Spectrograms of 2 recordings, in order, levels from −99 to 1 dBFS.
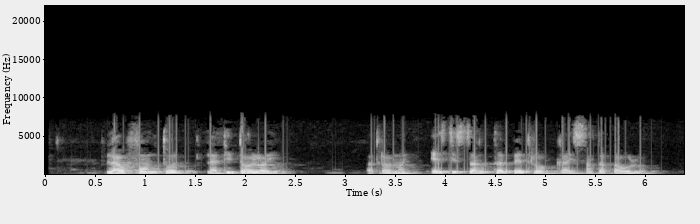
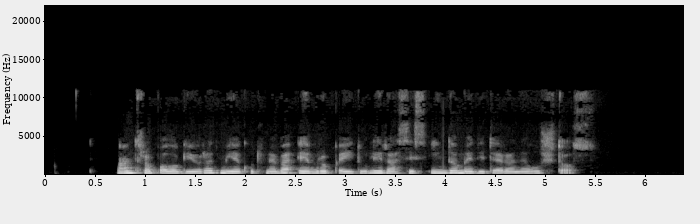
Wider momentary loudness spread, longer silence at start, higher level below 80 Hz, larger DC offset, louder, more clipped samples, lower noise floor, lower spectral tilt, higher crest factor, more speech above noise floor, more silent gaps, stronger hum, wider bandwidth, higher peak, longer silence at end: about the same, 7 LU vs 9 LU; about the same, 0.6 s vs 0.7 s; first, -42 dBFS vs -74 dBFS; neither; first, -17 LUFS vs -25 LUFS; neither; second, -54 dBFS vs under -90 dBFS; about the same, -7 dB/octave vs -8 dB/octave; about the same, 16 dB vs 16 dB; second, 37 dB vs over 66 dB; neither; neither; second, 7.6 kHz vs 11.5 kHz; first, -2 dBFS vs -10 dBFS; second, 0.3 s vs 0.95 s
